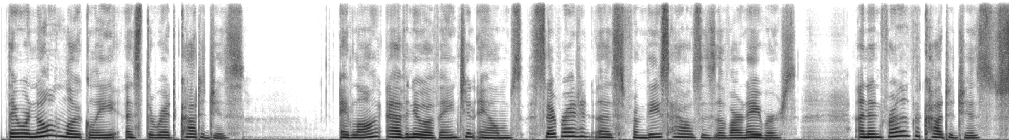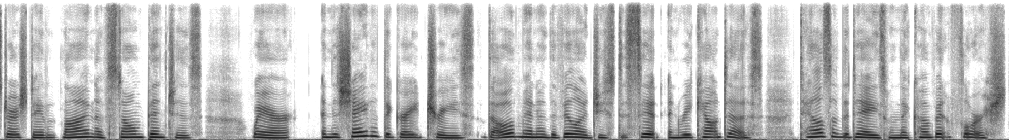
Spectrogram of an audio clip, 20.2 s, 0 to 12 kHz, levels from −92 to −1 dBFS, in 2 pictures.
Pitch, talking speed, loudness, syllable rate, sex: 250 Hz, 185 wpm, -18 LUFS, 5.3 syllables/s, female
